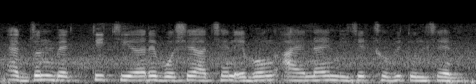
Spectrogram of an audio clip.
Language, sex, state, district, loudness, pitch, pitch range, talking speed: Bengali, male, West Bengal, Alipurduar, -14 LUFS, 190 Hz, 180-195 Hz, 125 wpm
